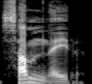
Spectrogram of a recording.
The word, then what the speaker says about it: Thumbnail: Aber wusstest du, das ähm, habe ich gestern auch gelernt, Thumbnail wird nicht hm, Thumbnail ausgesprochen, sondern Thumbnail. Also ohne das B, aber wird mit B geschrieben.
